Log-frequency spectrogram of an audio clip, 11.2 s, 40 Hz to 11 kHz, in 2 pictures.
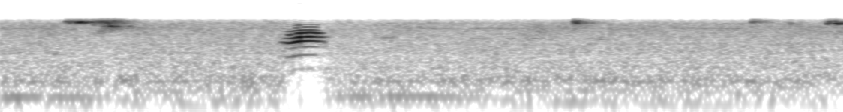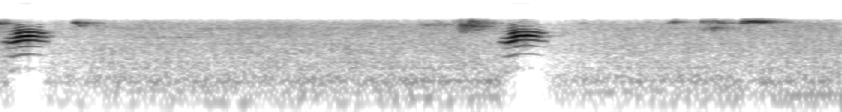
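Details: A male big-eyed tree frog calls at night on Thursday, 17 February, still calling under a phone light: short, harsh, clacking calls, each a brief burst, about every three to four seconds.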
